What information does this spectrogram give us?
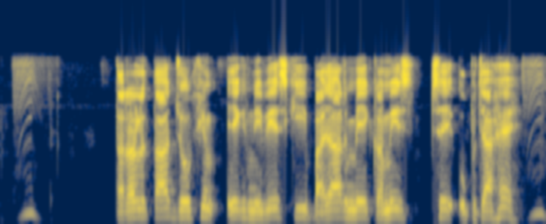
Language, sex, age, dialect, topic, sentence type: Hindi, male, 31-35, Garhwali, banking, statement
